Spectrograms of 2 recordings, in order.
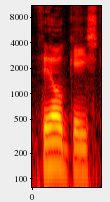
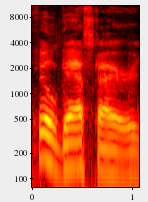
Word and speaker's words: Gasteyer: The mayor from the village of Corrales, Phil Gaster. Did I get it right? Not quite. Phil Gasteyer is the way we pronounce it.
